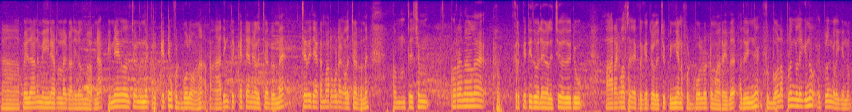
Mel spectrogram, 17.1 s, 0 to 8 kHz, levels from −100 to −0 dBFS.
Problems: background sounds at intervals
